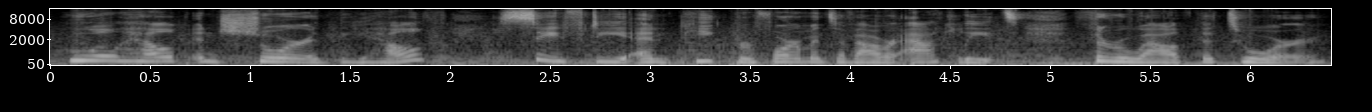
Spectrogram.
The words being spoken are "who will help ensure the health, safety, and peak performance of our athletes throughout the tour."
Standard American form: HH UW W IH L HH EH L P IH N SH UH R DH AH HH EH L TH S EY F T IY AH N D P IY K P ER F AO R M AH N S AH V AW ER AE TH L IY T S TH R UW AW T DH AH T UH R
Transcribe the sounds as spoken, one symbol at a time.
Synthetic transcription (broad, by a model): HH UW W IH L HH EH L P IH N SH UH R DH AH HH EH L TH S EY F T IY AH N P IY K P ER F AO R M AH N S AH V AW ER AE TH L IY T S TH R UW AW T DH AH T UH R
